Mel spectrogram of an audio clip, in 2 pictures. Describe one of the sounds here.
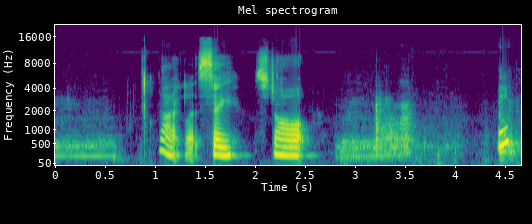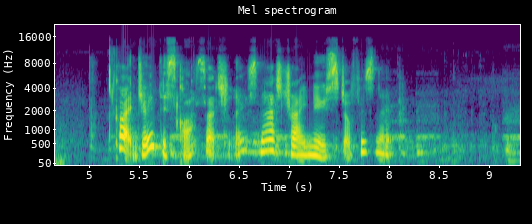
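A middle-aged woman speaks calmly and closely into a microphone.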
